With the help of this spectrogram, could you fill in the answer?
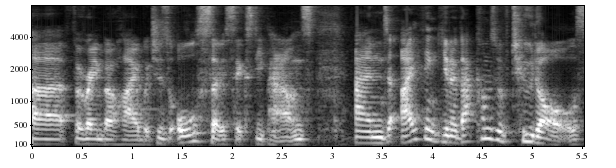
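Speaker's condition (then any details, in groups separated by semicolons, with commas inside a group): No condition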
